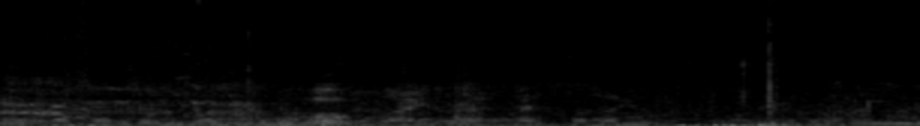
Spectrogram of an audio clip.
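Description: Hooves of a Marwari horse clop in an irregular rhythm around a horse-show ring, moderately close, while people talk over it throughout.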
